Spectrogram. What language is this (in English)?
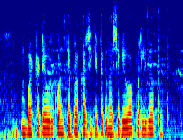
Marathi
